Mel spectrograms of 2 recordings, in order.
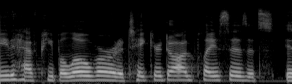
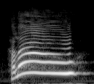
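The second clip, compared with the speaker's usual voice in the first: very high, loud doorbell hello; loud distraction hello; 17 dB louder than usual. Shown as a demonstration. Trainer testing the dog with a loud greeting, high and loud. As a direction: sing it out like greeting a guest at the door. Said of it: "when I say it".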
